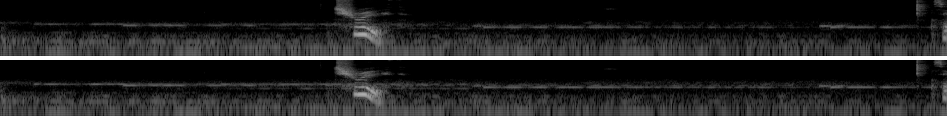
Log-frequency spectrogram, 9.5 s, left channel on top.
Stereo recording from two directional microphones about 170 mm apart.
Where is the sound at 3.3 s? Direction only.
30° left (ahead or behind).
